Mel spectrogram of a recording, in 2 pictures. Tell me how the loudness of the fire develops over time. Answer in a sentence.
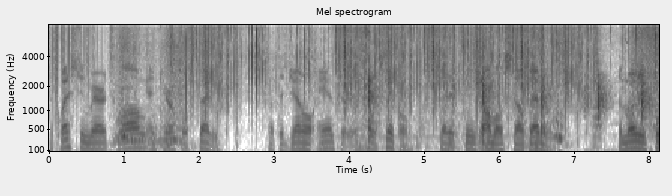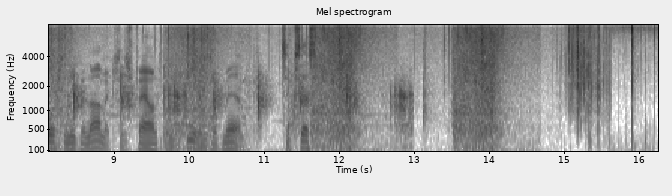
The volume of the fire goes up.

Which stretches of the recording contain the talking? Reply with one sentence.
The talking can be heard from 0.0 to 6.8 s and from 7.6 to 11.9 s.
